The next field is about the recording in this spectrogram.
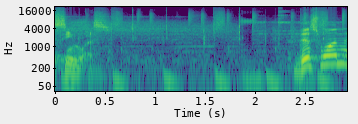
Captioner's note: clicking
